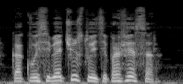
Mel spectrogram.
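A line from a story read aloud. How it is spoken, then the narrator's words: Quick and quiet. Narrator (Russian): Оуэнс быстро и тихо сказал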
